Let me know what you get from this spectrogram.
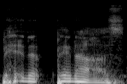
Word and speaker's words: Pinhas: I like Richard Penis. – It's Richard Pinhas.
